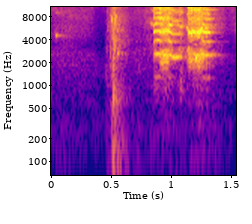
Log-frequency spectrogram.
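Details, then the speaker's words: Graphite-coated wiper blade on dry glass: a soft thump, then two short high-pitched squeaky chirps as the blade drags; a mild dry-wiper squeak that adding water would reduce. "I mean it's a bit noisy. It's a mild noisy when you dry. You might add water because this is noisy. It because it's a graphite coating."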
